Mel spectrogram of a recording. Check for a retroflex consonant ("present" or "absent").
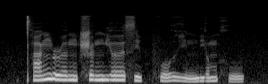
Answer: present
